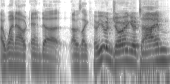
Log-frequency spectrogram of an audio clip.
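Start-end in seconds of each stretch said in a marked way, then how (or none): 1.9-3.4 TV news-anchor delivery. Retelling asking diners a question, Will Ferrell voice. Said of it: "I sound like Will Ferrell".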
